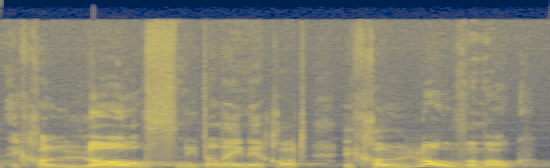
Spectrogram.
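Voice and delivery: ordinary talk, nothing marked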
